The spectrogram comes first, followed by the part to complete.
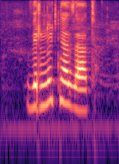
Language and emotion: Russian, neutral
